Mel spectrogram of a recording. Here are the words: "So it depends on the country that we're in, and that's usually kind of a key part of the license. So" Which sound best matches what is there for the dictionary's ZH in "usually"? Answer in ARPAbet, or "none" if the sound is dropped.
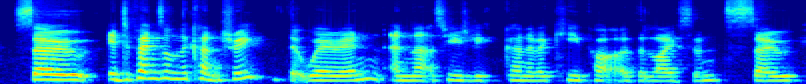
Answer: ZH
